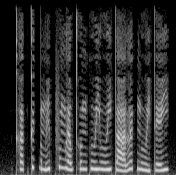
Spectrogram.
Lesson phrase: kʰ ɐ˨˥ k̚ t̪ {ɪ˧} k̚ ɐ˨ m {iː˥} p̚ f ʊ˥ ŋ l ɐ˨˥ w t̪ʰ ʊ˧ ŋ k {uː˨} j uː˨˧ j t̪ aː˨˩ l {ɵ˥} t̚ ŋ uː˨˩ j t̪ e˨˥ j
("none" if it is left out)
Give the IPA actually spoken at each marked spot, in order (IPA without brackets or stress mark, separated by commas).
ɪ˥, iː˥, uː˧, ɵ˥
